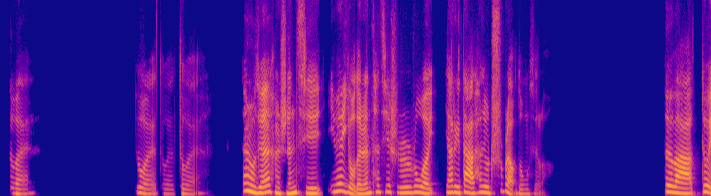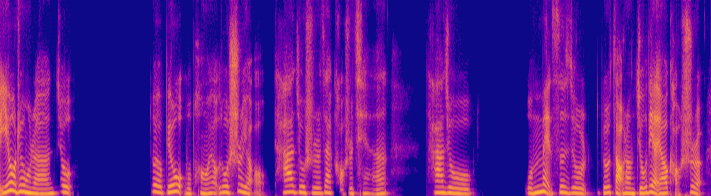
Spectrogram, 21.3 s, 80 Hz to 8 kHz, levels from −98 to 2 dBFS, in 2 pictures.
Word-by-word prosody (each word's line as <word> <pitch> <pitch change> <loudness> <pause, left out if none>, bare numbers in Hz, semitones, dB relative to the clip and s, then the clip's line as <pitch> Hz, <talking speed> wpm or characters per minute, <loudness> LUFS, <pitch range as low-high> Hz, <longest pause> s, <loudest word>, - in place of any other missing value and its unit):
对。 200 0 -10 1.5
对 195 -4 -7
对 185 -1 -21
对， 180 -3 -12 0.7
但 310 0 0
是 285 - +8
我 255 - +7
觉 225 +1 +4
得 260 - +5
很 230 -4 0
神 205 +2 +2
奇， 205 -3 -1
因 265 +2 -7
为 295 -2 +2
有 205 -5 +1
的 190 -1 +1
人 205 +3 +1
他 260 +3 -4
其 260 +1 -6
实 235 -2 -8
如 230 +2 -1
果 210 -3 +3 0.2
压 240 0 0
力 240 -1 +1
大， 230 -3 +4
他 250 +4 -4
就 235 -1 +1
吃 260 +6 -7
不 290 - -2
了 - - +2
东 190 -2 -12
西 185 - -20
了。 - - -25 1.8
对 260 -1 +4
吧？ 210 -3 +6
对， 260 -3 +2
也 245 - +4
有 315 -1 +6
这 270 - +2
种 245 -4 +5
人， 195 0 0
就 240 +2 -3 1.2
对， 260 -3 -1
比 240 +2 -1
如 280 +2 +3
我 270 - +1
我 195 - -3
朋 200 +1 -3
友 210 - -4
我 245 0 +1
室 260 +2 0
友， 205 - -6
她 255 +2 0
就 240 0 -2
是 215 -1 -4
在 230 0 -2
考 - - -9
试 205 - -6
前， 200 0 -6 0.6
她 235 -1 0
就 205 -4 -1 0.8
我 210 -1 -4
们 230 - +4
每 265 -4 +4
次 225 +4 -2
就 210 -1 -2
是 195 - -4
比 210 +1 -24
如 225 +1 0
早 225 -3 +4
上 205 -1 +2
9 210 +2 0
点 235 -3 +5
要 205 +1 +3
考 - - -6
试， 245 -1 -2
220 Hz, 210 characters per minute, -22 LUFS, 205-245 Hz, 1.8 s, 是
